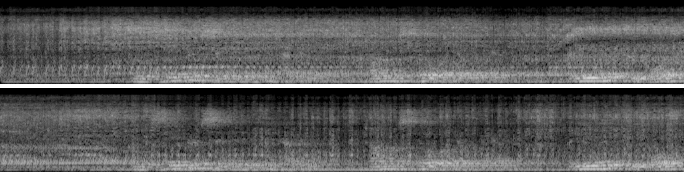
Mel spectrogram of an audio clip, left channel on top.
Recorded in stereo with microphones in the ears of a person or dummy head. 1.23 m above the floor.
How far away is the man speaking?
About 6 m.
